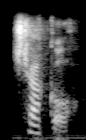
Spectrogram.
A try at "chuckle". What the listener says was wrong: you're saying shuckle. You want ch.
